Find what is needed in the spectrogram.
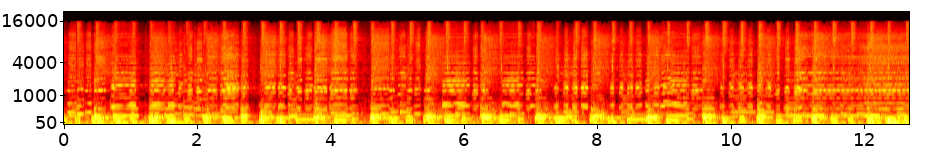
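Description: Norteño band playing an instrumental passage: a button accordion carries the melody over a bass line and drum kit beat.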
